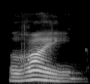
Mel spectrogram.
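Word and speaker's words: غين: So we will pronounce this letter, the name of this letter is Ghain. Okay, Ghain. It is also a thick letter, so our mouth will be rounded when we are saying this sound.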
